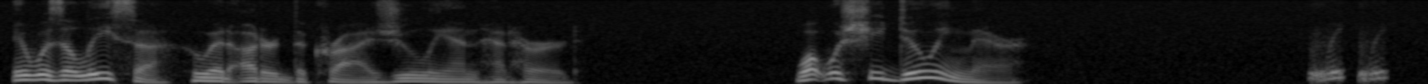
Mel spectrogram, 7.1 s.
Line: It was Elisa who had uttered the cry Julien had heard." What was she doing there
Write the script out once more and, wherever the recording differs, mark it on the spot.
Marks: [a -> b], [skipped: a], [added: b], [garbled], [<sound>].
It was Elisa who had uttered the cry Julien had heard." What was she doing there [laugh]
